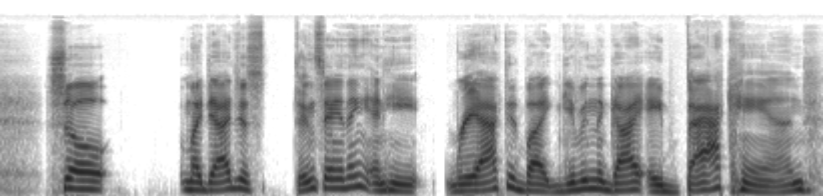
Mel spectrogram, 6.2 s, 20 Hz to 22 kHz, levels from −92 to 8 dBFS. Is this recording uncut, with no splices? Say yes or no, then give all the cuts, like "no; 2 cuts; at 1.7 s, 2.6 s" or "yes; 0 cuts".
no; 1 cut; at 3.2 s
